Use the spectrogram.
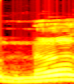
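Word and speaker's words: know: अगर आपको कहीं भी इनिशियल पोजीशन पे ये के एन का कॉम्बिनेशन मिलता है तो कहीं भी के को क साउंड जो है वो प्रोनाउंस नहीं की जाती है, वो सीधा ही न बोली जाती है।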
